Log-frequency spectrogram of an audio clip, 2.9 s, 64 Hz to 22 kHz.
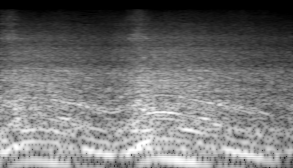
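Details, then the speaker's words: Simulated 2013 Toyota Tacoma (Assetto Corsa mod) after an oil change, warming up at about 880 rpm idle (about 750 when warm): brief throttle blip settling back smoothly without hunting; normal throttle response and return to idle. "the throttle response is good and the return to idle speed is good no unexpected errors on the caution and warning no oil pressure alarm that's what we want"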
